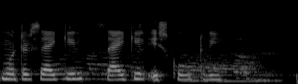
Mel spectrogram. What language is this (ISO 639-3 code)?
urd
